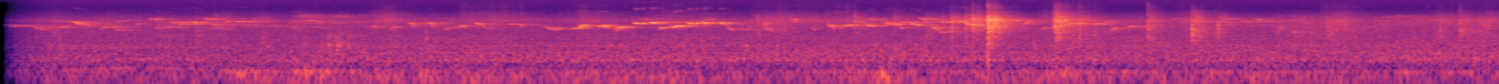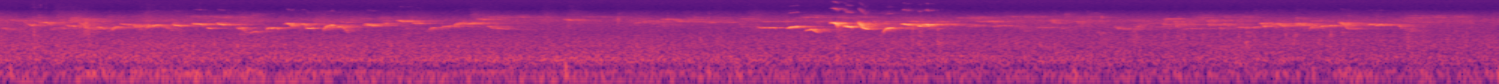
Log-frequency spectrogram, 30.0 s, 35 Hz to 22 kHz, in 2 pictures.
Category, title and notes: Soundscapes > Nature
032 BAMBOO AMBIENT BIRDS BAMBO'SQUEAKS BIRDS MOSQUITOE
ambient, bamboo, birds, mosquitoe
